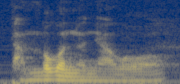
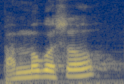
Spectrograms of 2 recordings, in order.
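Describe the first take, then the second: First: It is said in a warm chest voice. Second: It is said in a thin throat voice.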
